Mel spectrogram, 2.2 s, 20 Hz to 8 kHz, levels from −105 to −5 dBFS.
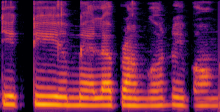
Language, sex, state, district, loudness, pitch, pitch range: Bengali, female, West Bengal, North 24 Parganas, -29 LUFS, 200 Hz, 195-220 Hz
